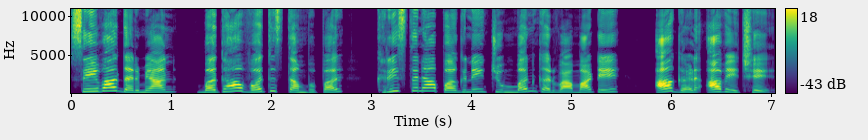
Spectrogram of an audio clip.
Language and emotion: Gujarati, neutral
